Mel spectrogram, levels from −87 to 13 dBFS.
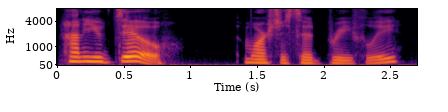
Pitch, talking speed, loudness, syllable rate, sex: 180 Hz, 155 wpm, -19 LUFS, 4.5 syllables/s, female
